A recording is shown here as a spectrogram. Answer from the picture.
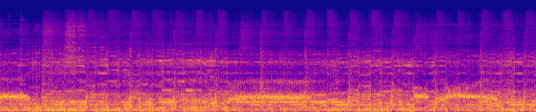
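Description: Heavy metal band playing live: distorted electric guitar, bass guitar and a Yamaha drum kit, loud and dense, with harsh vocals shouted into the microphone over them.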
